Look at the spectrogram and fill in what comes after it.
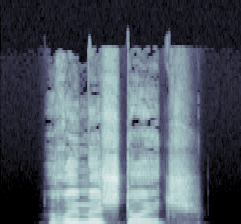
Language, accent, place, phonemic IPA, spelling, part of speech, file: German, Germany, Berlin, /ˈʁøːmɪʃˈdɔɪ̯t͡ʃ/, römisch-deutsch, adjective, De-römisch-deutsch.ogg
- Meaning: of the Holy Roman Empire; Romano-Germanic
